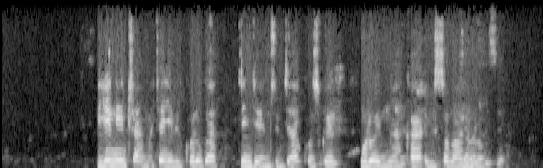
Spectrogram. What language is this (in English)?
Kinyarwanda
